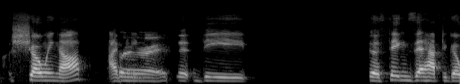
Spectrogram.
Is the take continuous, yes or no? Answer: no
